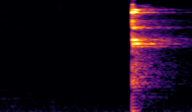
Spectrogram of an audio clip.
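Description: glasses clinking

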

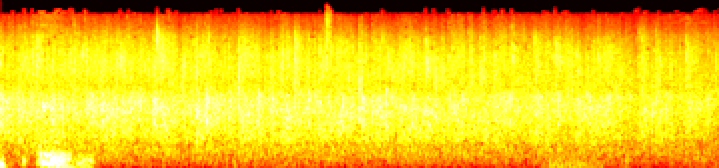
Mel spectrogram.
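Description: audience clapping

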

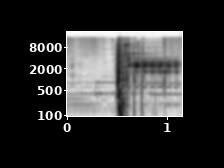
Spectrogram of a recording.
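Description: sheep bleating

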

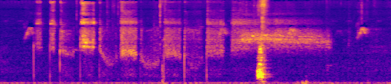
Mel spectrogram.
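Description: puppy barking

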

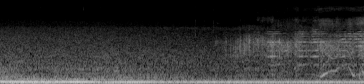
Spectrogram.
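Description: road traffic passing by

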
